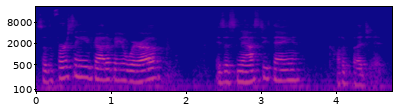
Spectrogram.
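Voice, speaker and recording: A woman talks at a very fast pace with ordinary pitch variation. There is audible room echo. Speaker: financial advisor, presenter. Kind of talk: presentation to business group. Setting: live audience in room. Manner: animated.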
